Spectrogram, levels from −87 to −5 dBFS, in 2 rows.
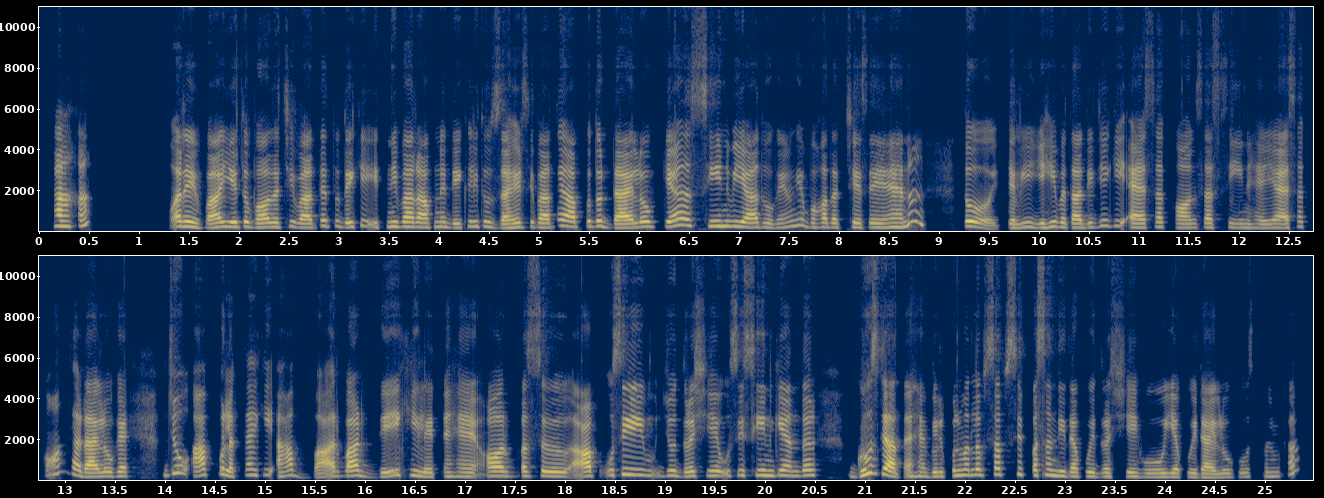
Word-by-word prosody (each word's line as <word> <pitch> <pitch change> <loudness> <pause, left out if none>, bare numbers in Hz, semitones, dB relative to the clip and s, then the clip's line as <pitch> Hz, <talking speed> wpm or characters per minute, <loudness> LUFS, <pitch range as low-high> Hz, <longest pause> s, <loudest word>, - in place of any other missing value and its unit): हाँ, 265 -1 +7
हाँ। - - +1 0.9
अरे 250 -2 +6
वाह! 190 +2 +6
ये 230 0 +3
तो 240 +1 0
बहुत 210 +1 +2
अच्छी 220 +3 -4
बात 195 +5 +2
है। 275 - 0
तो 260 0 -12
देखिए 230 +5 -2
इतनी 235 +2 -3
बार 230 -1 +3
आपने 220 +2 +1
देख 195 +2 -4
ली 250 - -3
तो 245 -1 -4
ज़ाहिर-सी 205 +4 0
बात 205 +3 +1
है, 275 - +2
आपको 240 0 +2
तो 265 +1 +2
डायलॉग 195 +6 +5
क्या 290 +6 +3
सीन 260 -2 -2
भी 255 - -2
याद 215 -1 +3
हो 200 - -6
गए 195 +3 -9
होंगे 275 +6 -7
बहुत 210 0 -3
अच्छे 205 +1 -3
से, 200 0 -3
है 215 +1 +1
ना? 485 - -3 0.5
तो - - +4 0.2
चलिए 190 +4 -2
यही 205 +3 -3
बता 205 -3 +2
दीजिए 215 +8 -8
कि 270 - -9
ऐसा 200 +3 +1
कौन-सा 195 -2 -3
सीन 195 -2 -11
है 175 -1 -5
या 185 -1 +2
ऐसा 190 +6 -4
कौन-सा 290 - -3
डायलॉग 200 +1 +3
है, 215 - +2 0.4
जो 360 +8 -3
आपको 280 +3 +2
लगता 240 +2 0
है 275 - -2
कि 275 - -8
आप 260 +2 0 0.2
बार-बार 230 +2 +3
देख 200 +7 -2
ही 250 -3 -2
लेते 190 0 -3
हैं 200 -1 0 0.2
और 225 0 +5
बस 220 0 -3 0.3
आप 225 +1 +6
उसी 275 +1 +4 0.2
जो 245 +2 -2
दृश्य 220 +1 -4
है, - - +1
उसी 250 +3 -7
सीन 255 0 -1
के 255 +2 0
अंदर 250 +2 0 0.3
घुस 280 - +2
जाते 215 -8 +7
हैं, 205 -1 -4
बिल्कुल 205 +5 -3
मतलब 270 0 -1
सबसे 295 +1 -2
पसंदीदा 250 -5 -1
कोई 200 +1 -4
दृश्य 195 +1 -4
हो 175 +1 -6
या 185 0 -1
कोई 180 -2 -6
डायलॉग 165 +2 -2
हो 185 - -12
उस 190 - -16
फ़िल्म 205 0 -12
का? 330 - -4
220 Hz, 210 wpm, -24 LUFS, 200-255 Hz, 0.9 s, हाँ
